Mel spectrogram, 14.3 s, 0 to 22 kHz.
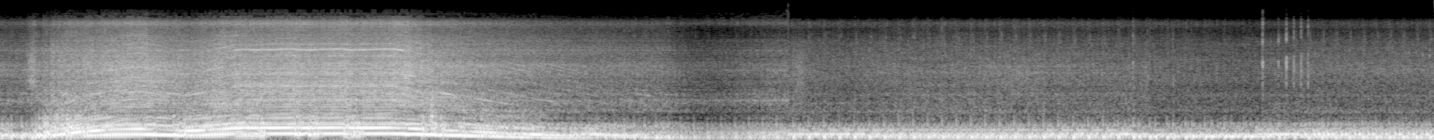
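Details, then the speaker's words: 1995 Ford Explorer, 243,000 miles on dash, after cleaning bad spark plug connections: engine revs then settles to an uneven, lumpy idle stumbling about three times a second; misfire persists, cause not found. "Let's fire it up. Still pretty good miss there, huh? Yeah."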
